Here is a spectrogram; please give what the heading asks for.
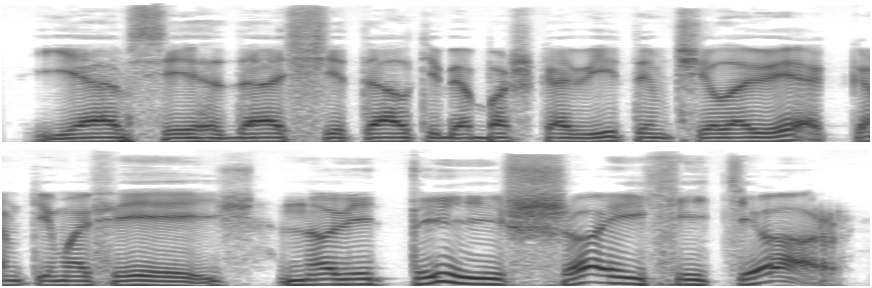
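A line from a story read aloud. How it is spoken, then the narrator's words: Quiet laughter. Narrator (Russian): Ермак негромко смеялся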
